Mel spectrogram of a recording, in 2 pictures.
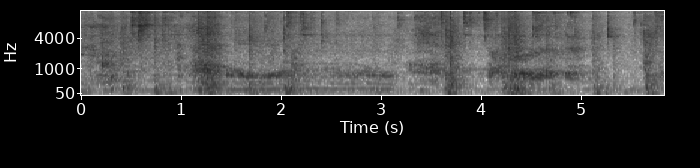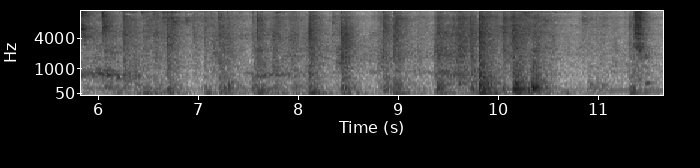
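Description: A dog barks and whines excitedly close by.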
